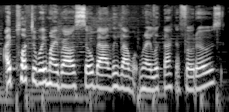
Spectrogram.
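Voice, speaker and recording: A woman's voice: mid-range voice, fairly quick, a little mellow, faint music behind. A middle-aged woman with a Californian Valley girl accent, chatting casually and emphatically as an interview guest. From California, United States. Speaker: podcast guest, skincare brand founder. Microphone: video call.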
